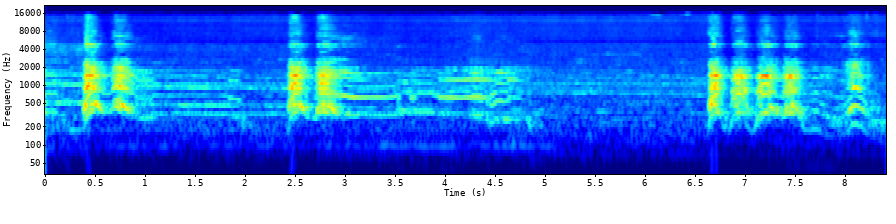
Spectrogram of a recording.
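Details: A young dog, a year and a half old, howling at a passing fire truck; several rising-and-falling harmonic wails come in three bursts, with softer drawn-out howling between them and a person speaking nearby.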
